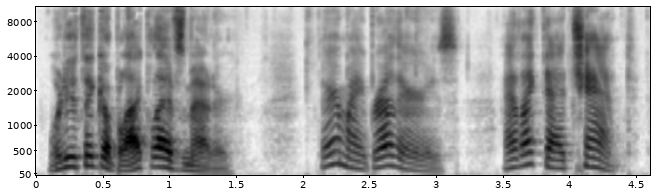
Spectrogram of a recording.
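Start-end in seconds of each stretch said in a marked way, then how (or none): 2.1-4.3 frog puppet character voice. Greeting the show as a caller: Kermit the Frog voice. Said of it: "Kermit the Frog, welcome to the show".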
